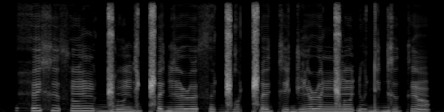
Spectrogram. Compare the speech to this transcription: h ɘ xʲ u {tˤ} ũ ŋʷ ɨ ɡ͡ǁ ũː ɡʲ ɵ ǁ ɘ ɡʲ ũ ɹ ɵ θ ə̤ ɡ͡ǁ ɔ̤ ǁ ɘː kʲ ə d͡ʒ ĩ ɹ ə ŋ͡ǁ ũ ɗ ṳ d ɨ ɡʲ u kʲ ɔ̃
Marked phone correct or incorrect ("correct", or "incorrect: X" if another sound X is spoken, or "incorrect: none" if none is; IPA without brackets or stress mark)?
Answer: incorrect: θ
